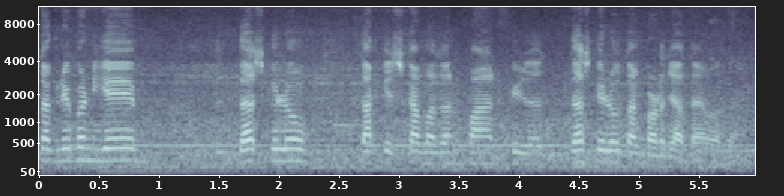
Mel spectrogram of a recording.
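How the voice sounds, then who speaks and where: A man talks with a high pitch. There is noticeable background noise. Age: 70s. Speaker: street snack seller. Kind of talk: interview answer.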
